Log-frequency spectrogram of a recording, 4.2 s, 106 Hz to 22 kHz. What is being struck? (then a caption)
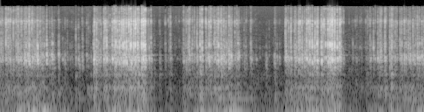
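Plastic mechanical computer keyboard. Both hands type rapidly with their fingertips on a full-size backlit plastic mechanical computer keyboard resting on a wooden desk. The result is a dense stream of bright, clicky key taps that swell into two louder bursts around the one-second and three-second marks. Each tap is crisp and short, with a clattery tone centered near 1.3 kHz and little low end.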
